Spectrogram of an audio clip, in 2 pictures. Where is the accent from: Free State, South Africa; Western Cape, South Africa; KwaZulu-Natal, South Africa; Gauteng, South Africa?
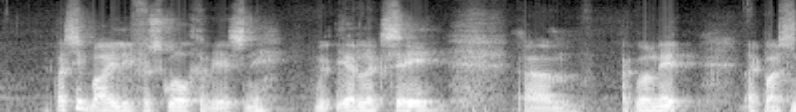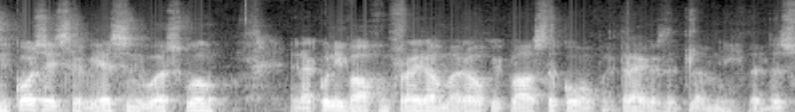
Free State, South Africa; Arlington; ek is in hier in Arlington gebore, 1979, en ek het maar op die plaas groot geword, so ek is maar van kleins af, een gebore boerseun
